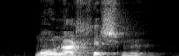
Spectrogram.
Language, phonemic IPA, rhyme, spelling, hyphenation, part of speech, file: Dutch, /ˌmoː.nɑrˈxɪs.mə/, -ɪsmə, monarchisme, mo‧nar‧chis‧me, noun, Nl-monarchisme.ogg
- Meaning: monarchism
